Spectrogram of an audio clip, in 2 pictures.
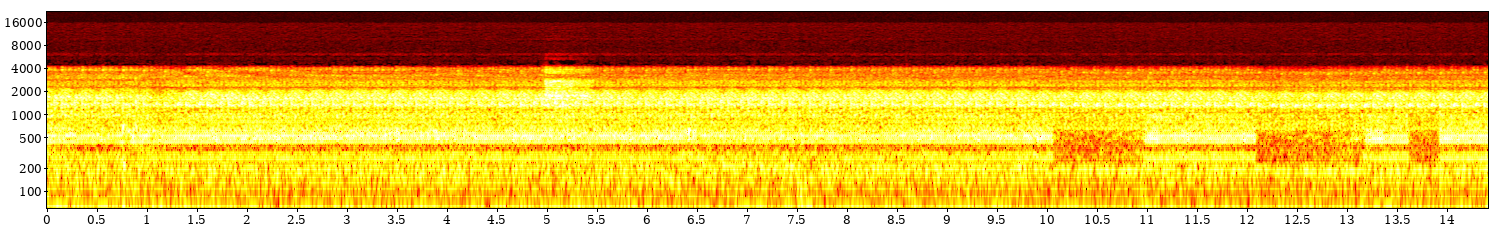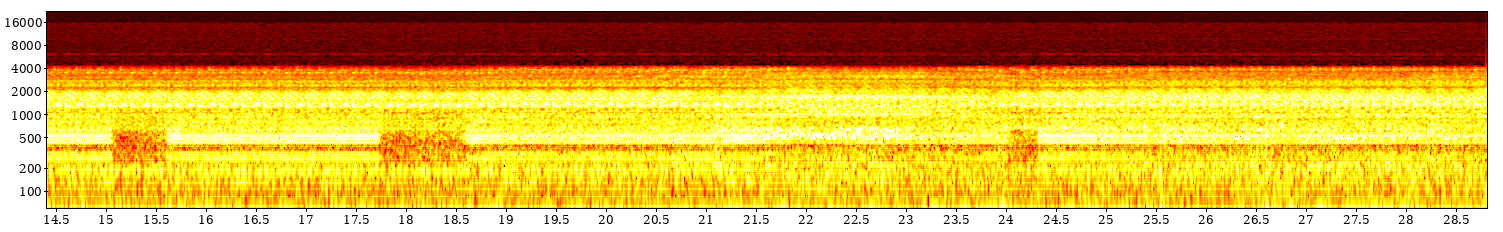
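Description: Steady idling engine drone from an RC scale truck's engine-sound module, holding an even pitch. Parts of the tone briefly drop out a few times midway.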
